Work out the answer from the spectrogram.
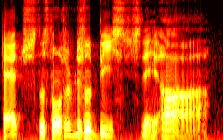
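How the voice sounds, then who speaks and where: A man's voice: fairly low pitch, big pitch swings, moderate pace, a bit bright, no room sound, voice pushed up. A man voicing an earnest, indignant water rat in an audiobook, emphatic and dramatic as he speaks to a friend. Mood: grave, confiding. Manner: emphatic, scolding, dramatic storytelling. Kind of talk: audiobook character voice.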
